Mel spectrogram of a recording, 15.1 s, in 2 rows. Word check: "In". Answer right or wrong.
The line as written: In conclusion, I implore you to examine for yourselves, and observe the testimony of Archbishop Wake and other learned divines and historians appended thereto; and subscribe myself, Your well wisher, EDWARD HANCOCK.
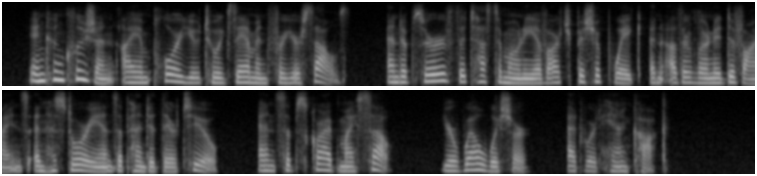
right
